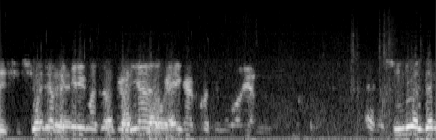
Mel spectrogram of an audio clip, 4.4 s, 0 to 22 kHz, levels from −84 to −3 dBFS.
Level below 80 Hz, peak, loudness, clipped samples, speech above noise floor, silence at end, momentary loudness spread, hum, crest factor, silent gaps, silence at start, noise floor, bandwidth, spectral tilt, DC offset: -44 dBFS; -6 dBFS; -21 LUFS; under 0.1%; 27 dB; 0 s; 16 LU; none; 16 dB; none; 0 s; -47 dBFS; 8 kHz; -6.5 dB/octave; under 0.1%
